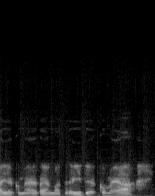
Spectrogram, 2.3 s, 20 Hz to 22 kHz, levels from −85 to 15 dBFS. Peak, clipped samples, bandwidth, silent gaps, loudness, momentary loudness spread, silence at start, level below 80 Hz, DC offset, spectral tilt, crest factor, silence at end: -6 dBFS; under 0.1%; 9 kHz; none; -24 LUFS; 5 LU; 0 s; -60 dBFS; under 0.1%; -6 dB/octave; 18 dB; 0.1 s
